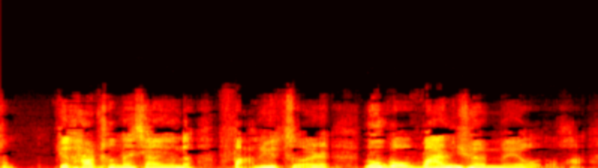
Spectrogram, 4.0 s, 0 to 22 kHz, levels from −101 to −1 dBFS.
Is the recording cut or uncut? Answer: uncut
